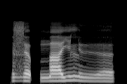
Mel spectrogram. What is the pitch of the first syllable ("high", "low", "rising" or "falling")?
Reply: low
